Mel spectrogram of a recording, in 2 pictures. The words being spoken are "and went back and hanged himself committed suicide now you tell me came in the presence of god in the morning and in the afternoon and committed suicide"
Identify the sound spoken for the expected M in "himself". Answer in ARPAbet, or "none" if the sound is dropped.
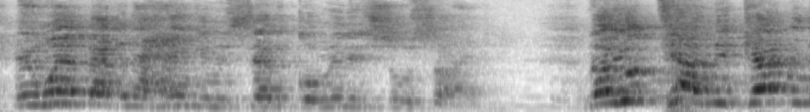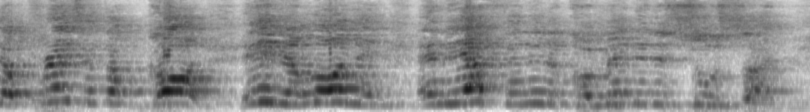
none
